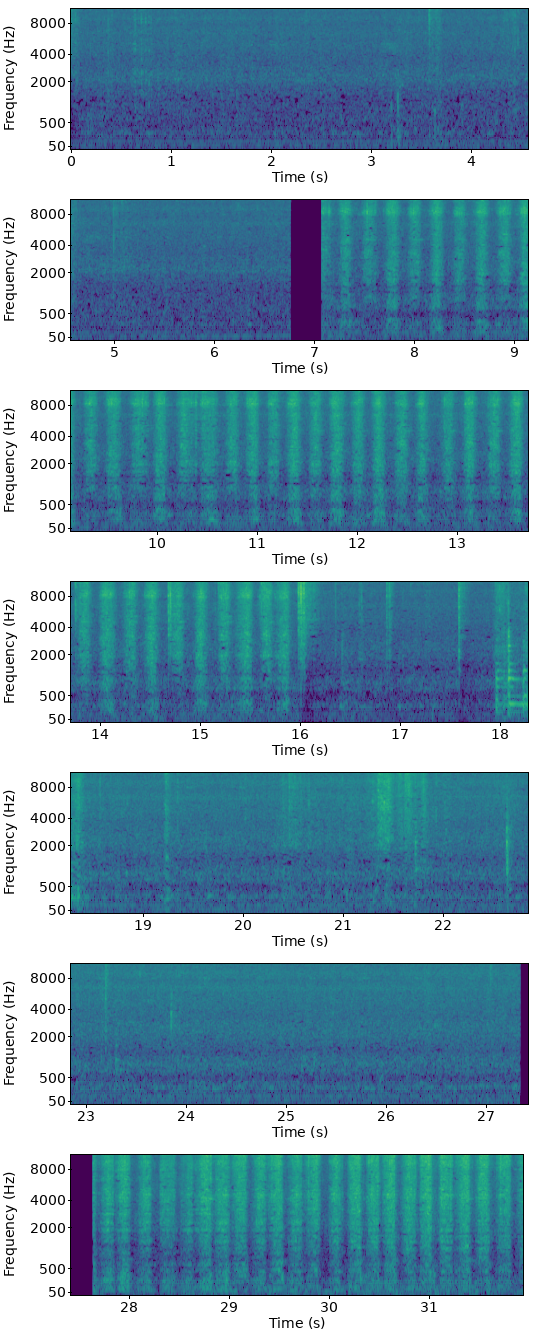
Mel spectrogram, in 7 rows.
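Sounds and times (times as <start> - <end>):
hand saw cutting wood: 7.1 - 16.2, 27.6 - 31.9.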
